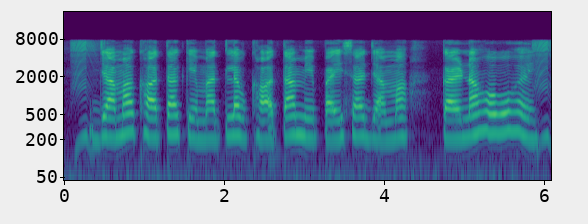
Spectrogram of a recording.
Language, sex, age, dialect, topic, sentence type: Magahi, female, 18-24, Southern, banking, statement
